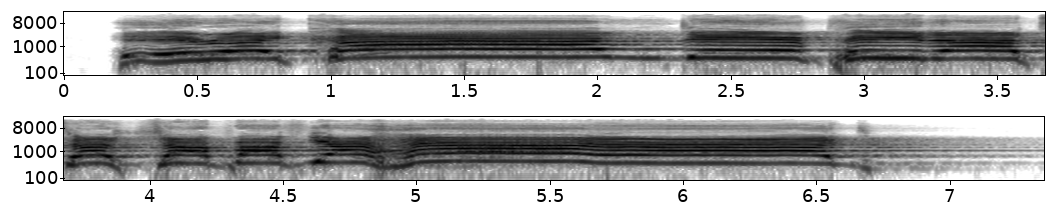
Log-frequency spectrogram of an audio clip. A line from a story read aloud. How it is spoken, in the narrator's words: Flag screamed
